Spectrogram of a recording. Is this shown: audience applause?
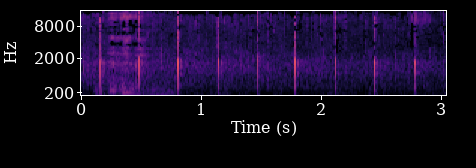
yes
